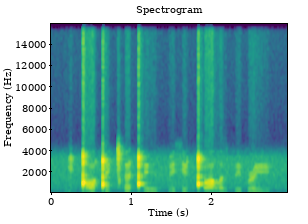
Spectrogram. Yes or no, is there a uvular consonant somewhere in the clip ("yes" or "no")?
yes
